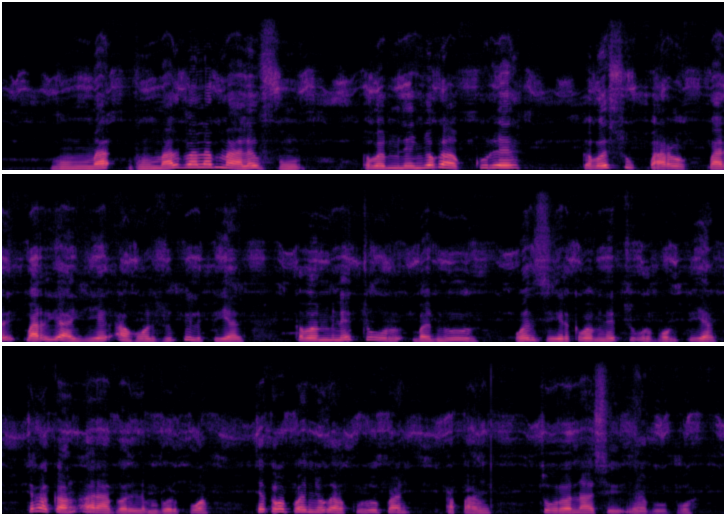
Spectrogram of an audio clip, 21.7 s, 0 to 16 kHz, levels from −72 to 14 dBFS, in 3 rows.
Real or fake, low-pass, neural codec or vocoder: fake; 14.4 kHz; codec, 44.1 kHz, 7.8 kbps, Pupu-Codec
